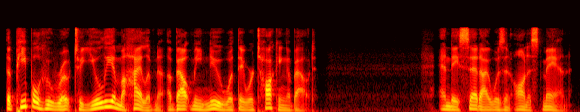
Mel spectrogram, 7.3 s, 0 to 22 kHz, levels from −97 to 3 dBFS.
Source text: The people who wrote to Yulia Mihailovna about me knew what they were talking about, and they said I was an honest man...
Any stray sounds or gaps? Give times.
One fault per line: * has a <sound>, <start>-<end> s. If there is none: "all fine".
all fine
